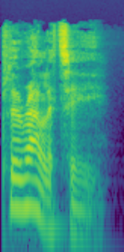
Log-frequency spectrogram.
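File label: "plurality", British English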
